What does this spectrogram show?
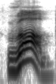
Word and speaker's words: robh: Now, Robh, R-O-B-H, he pronounced it and Rob.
